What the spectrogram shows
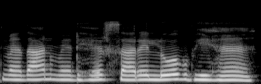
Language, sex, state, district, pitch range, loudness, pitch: Hindi, female, Jharkhand, Garhwa, 210-220 Hz, -13 LUFS, 215 Hz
